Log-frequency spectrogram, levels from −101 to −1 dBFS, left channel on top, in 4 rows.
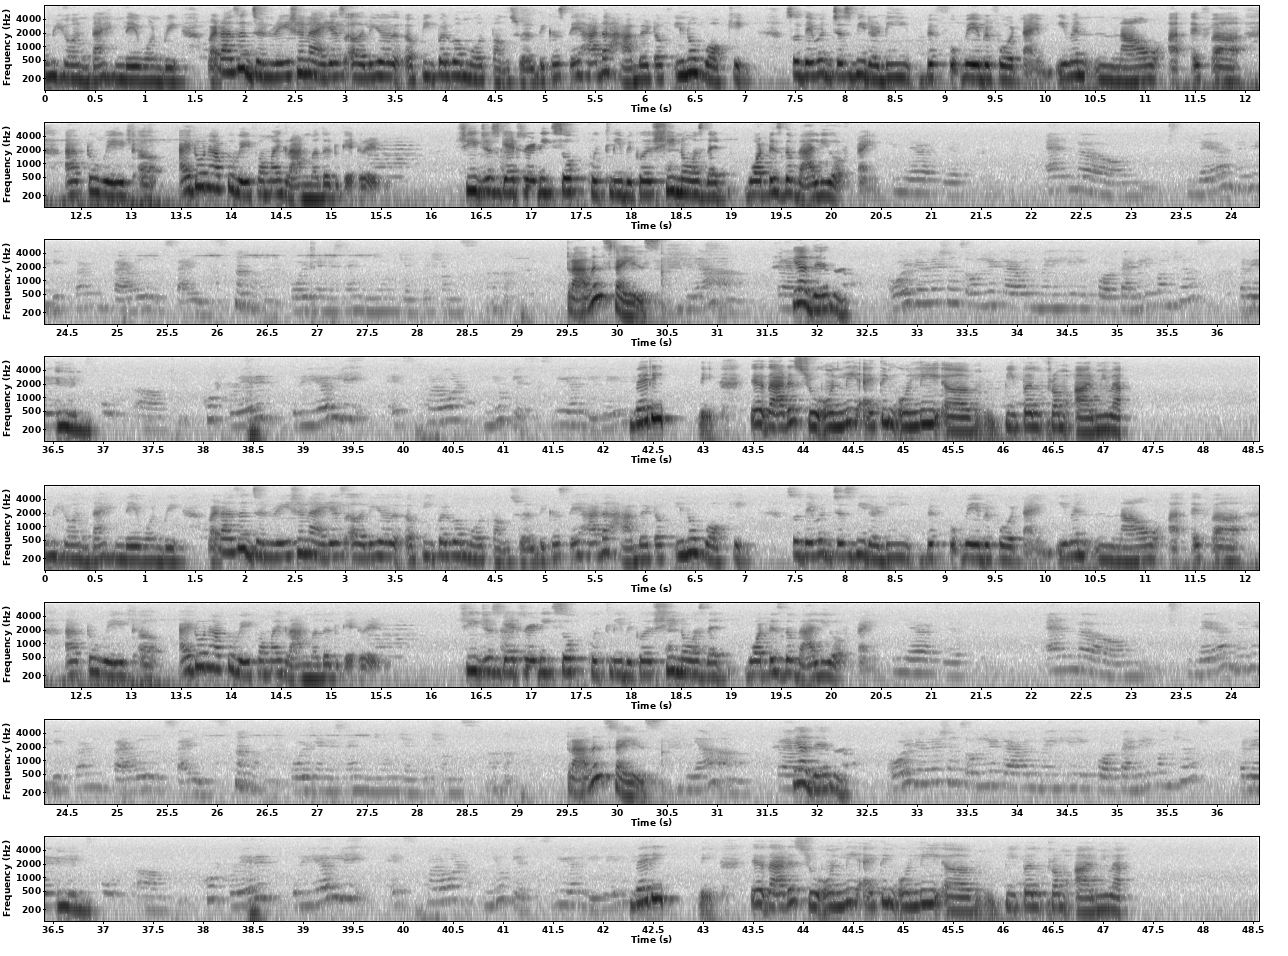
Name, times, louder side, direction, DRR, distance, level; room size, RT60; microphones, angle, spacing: voice 1, 0.0-7.1 7.4-15.5 16.3-20.4 29.5-30.3 31.8-32.3 36.5-36.9 42.3-42.6 43.0-47.2, left 5 dB, 65° left, 0.4 m, -24 dB
voice 2, 16.3-16.8 18.3-18.7 20.6-21.6 22.1-29.0 30.7-31.3 31.6-32.1 32.7-37.7 38.0-42.7, equal, 10° left, 4.8 m, -49 dB
11.5 x 9.2 x 2.2 m
head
